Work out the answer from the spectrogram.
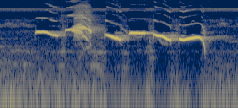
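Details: Oriental magpie-robin giving a series of long, pure whistled phrases, each held about half a second and slightly descending, with a sharp drop at the end, over quiet low rumble.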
